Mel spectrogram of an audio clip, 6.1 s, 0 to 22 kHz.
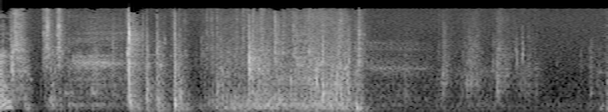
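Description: Handling noise as an Anet A8 3D printer is turned round: a few knocks and clicks, then a scraping slide lasting about a second and a half, followed by a few faint clicks.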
